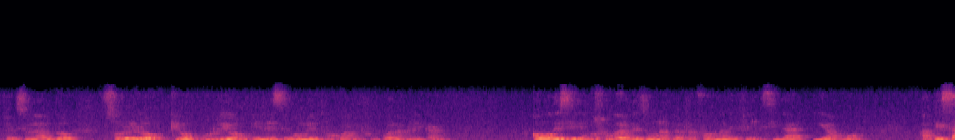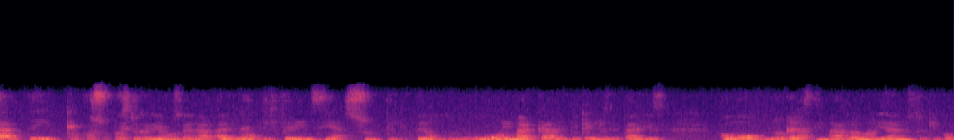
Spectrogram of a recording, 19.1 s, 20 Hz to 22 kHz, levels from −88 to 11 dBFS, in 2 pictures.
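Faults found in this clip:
No faults found; call path audio sounds as expected.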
